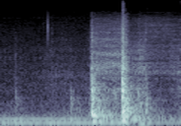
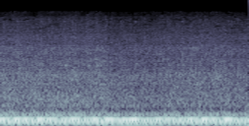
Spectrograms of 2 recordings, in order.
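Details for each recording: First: Ford Galaxie with fuel problems first blamed on the fuel pump, vapor lock or a clogged filter: two short sharp hisses of air rushing in as the gas cap comes off; the tank was under vacuum because the cap's vent is blocked. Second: Ford Galaxie with suspected heat-related fuel issue (fuel line very close to heat), restarted after cooling off: steady low rumble with a brief dip and a little clatter, otherwise even; fuel pressure restored though not high.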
